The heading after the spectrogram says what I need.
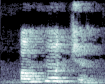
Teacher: उ की आवाज हम नाक से और मुख दोनों से बोल रहे हैं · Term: चंद्रबिंदु, अनुनासिक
